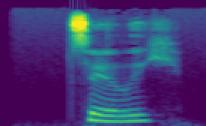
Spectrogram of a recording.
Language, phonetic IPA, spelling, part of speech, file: Russian, [ˈt͡sɛɫɨj], целый, adjective, Ru-целый.ogg
- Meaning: 1. whole, entire 2. intact, safe 3. integer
